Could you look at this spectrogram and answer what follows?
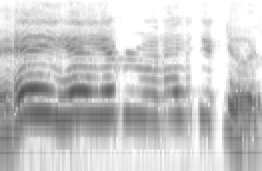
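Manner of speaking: squeaky small-voiced shout. Like a little animal who has been ignored and now pushes his thin voice louder, trying to be heard over the crowd. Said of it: "he had a little voice".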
